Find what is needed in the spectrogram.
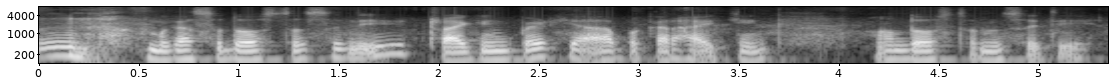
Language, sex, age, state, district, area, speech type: Kashmiri, male, 30-45, Jammu and Kashmir, Anantnag, rural, spontaneous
